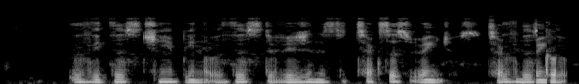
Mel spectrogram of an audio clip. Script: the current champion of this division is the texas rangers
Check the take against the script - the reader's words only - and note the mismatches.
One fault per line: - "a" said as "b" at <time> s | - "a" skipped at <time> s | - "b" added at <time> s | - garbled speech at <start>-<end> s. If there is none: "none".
- "current" said as "this" at 1.1 s
- garbled speech at 4.9-5.7 s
